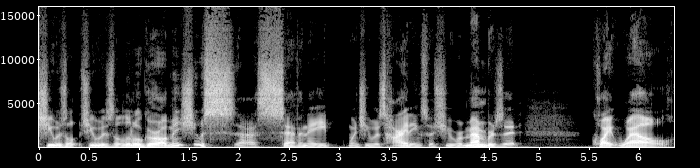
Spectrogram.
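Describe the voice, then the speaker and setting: This man has a normal speaking voice, medium in pitch, with an American accent and ordinary pitch variation. His recording is very clean and the background silent. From Washington DC area. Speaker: journalist and author. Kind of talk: casual interview conversation. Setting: studio.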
